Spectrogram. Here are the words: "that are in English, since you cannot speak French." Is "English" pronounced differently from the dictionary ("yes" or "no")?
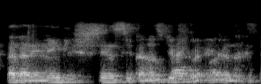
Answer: no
